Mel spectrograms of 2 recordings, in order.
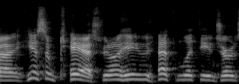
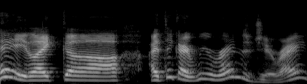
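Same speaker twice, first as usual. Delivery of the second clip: put-on valley girl voice. Retelling a movie scene, imitating a valley girl: imitating a valley girl. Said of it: "a fucking valley girl".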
